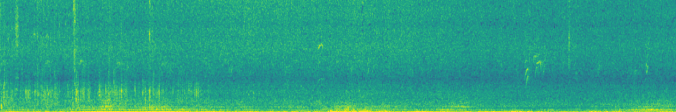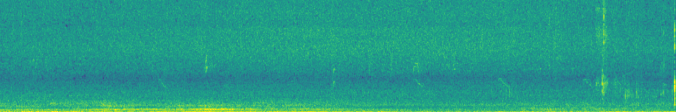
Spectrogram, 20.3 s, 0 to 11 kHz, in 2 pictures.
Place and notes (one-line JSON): {"title": "birds, flying jet", "date": "2010-06-16 13:37:00", "description": "愛知 豊田 bird jet", "latitude": "35.14", "longitude": "137.15", "altitude": "89", "timezone": "Asia/Tokyo"}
